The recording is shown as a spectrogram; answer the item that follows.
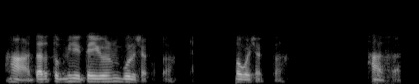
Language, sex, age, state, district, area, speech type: Marathi, female, 18-30, Maharashtra, Nagpur, urban, conversation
